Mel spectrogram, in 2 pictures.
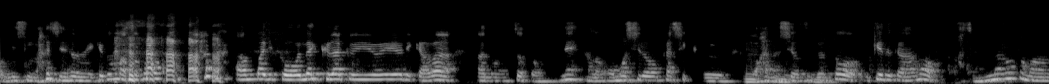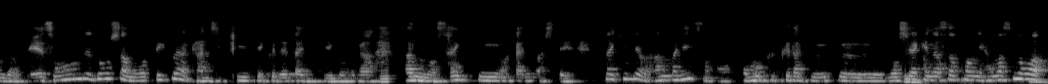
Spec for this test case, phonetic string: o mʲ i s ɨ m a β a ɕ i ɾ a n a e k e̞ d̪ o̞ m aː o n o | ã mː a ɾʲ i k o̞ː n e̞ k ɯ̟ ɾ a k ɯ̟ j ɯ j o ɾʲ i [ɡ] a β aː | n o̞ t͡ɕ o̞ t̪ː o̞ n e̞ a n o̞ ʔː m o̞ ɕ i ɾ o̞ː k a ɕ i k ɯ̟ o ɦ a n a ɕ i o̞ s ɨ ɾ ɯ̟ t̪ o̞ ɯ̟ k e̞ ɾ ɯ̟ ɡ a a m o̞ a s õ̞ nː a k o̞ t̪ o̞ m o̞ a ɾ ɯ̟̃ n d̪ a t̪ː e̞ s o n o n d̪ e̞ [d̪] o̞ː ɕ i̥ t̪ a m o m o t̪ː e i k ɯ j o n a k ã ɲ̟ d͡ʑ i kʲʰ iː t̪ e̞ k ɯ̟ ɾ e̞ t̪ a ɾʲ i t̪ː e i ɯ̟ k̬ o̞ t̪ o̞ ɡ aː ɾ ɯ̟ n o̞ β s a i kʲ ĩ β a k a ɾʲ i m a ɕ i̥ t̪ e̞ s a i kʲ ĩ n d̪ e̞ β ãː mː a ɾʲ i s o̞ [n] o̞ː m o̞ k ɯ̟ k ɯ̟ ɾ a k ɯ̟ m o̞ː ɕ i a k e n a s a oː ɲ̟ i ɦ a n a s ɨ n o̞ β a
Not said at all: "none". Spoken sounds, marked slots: k, d̪, n

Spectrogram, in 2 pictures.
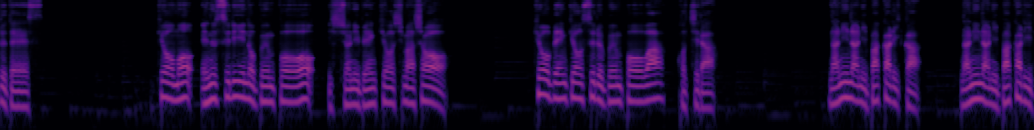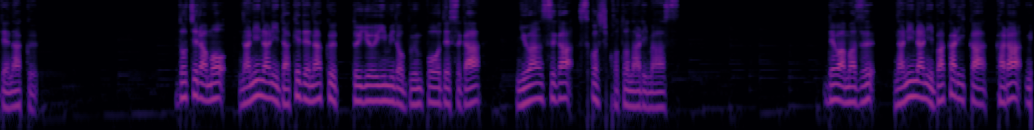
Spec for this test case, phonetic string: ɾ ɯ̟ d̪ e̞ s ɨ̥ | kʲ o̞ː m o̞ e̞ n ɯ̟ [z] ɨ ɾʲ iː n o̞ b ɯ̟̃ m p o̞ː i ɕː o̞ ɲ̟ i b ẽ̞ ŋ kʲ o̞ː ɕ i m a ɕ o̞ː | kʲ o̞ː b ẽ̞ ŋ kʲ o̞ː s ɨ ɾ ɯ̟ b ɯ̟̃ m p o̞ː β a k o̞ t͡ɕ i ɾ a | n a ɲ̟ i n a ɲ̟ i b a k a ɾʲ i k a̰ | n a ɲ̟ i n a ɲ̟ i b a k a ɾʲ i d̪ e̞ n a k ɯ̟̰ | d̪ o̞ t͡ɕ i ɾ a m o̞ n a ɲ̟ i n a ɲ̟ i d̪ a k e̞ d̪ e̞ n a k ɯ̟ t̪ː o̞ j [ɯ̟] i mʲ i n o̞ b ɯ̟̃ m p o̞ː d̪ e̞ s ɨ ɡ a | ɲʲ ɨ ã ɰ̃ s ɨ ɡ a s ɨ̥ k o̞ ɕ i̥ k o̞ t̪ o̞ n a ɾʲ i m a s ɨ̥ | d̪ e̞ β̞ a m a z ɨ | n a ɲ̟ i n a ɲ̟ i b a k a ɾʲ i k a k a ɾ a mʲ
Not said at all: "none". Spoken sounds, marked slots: s, ɯ̟ː

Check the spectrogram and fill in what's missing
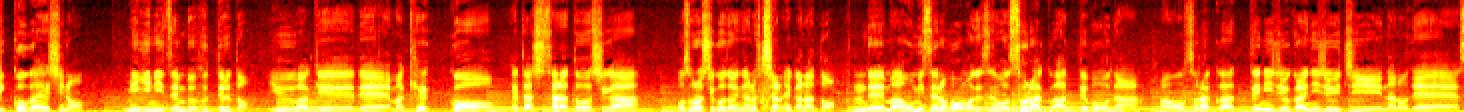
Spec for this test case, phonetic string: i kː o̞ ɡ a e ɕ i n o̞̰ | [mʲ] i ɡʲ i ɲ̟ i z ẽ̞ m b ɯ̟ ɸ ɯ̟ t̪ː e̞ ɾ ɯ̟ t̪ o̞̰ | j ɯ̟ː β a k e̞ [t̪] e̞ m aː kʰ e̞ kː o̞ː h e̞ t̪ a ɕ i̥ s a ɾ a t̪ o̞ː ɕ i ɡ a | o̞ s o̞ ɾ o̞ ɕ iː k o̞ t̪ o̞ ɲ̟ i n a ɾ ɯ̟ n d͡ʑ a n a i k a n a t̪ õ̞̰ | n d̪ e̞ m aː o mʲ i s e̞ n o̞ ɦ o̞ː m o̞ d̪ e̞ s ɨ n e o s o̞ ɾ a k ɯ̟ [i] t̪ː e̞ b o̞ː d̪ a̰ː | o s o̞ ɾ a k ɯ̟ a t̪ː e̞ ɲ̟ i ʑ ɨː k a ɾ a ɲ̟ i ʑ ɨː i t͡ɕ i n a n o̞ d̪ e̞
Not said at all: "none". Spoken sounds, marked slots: mʲ, d̪, a

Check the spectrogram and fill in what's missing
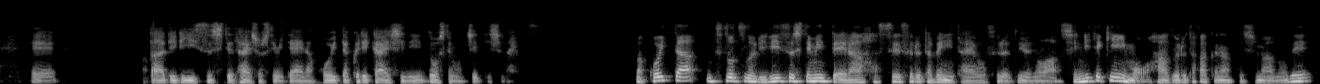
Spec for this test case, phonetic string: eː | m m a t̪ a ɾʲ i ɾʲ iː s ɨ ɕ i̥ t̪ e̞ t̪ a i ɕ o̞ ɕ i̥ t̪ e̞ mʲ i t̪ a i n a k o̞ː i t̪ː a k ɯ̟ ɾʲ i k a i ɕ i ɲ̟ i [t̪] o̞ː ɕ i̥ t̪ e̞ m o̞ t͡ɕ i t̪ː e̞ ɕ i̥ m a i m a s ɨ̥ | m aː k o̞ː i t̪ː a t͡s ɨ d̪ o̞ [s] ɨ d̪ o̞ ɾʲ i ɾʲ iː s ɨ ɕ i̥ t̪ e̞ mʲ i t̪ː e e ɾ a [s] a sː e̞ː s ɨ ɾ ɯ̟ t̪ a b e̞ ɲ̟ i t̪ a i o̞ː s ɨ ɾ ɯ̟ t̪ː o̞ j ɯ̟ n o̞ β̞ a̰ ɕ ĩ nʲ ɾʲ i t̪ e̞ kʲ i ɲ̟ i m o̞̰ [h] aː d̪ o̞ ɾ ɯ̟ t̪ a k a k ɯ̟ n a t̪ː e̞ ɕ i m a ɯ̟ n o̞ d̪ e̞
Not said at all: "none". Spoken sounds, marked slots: d̪, t͡s, h, h

